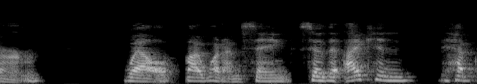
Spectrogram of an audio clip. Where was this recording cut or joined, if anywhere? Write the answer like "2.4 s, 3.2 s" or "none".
2.9 s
